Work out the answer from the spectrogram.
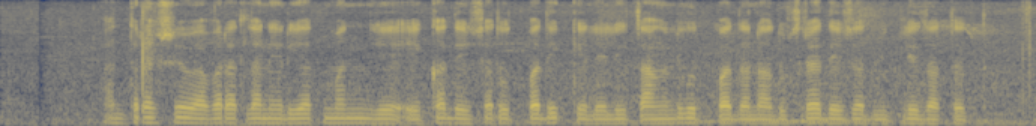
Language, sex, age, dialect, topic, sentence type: Marathi, male, 18-24, Southern Konkan, banking, statement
